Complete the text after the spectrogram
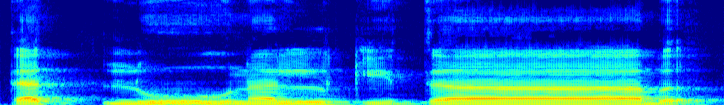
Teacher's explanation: یہ جو تا کو تا سے ملایا جا رہا ہے، اس تا کو ہلانا نہیں ہے، دونوں تاؤں کو باریک پڑھنا ہے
